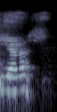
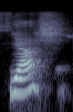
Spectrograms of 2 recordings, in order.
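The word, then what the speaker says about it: Iași: Florine was born in Iasi. Is that how we pronounce it? Yash. Yash.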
